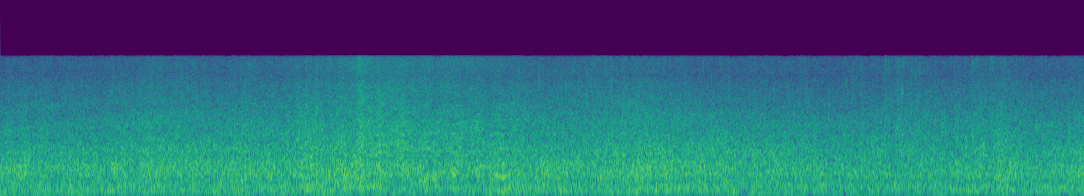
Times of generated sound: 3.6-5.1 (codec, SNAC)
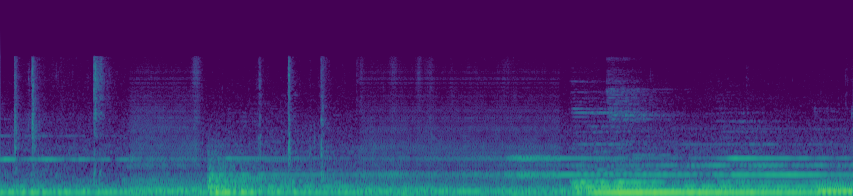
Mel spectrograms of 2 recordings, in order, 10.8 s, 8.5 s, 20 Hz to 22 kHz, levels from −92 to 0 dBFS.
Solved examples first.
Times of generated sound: 1.3-2.0 (vocoder, WaveNeXt); 3.6-5.6

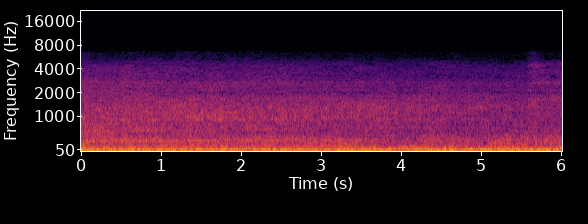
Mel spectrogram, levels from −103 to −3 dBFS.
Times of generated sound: 0.0-2.0 (codec, SNAC); 3.1-6.0

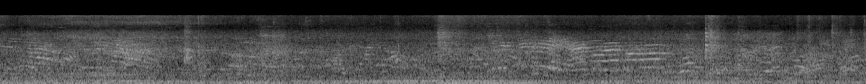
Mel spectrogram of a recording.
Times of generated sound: none

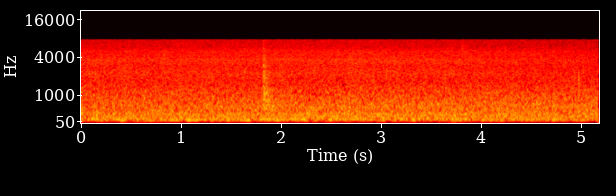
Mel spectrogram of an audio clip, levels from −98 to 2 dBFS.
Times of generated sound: 0.0-0.8 (vocoder, Vocos); 2.2-4.1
